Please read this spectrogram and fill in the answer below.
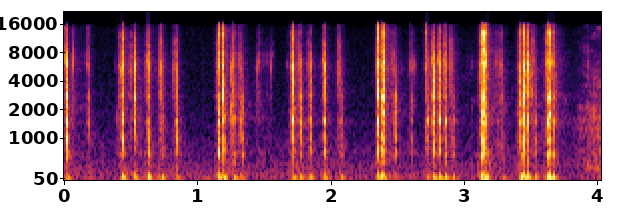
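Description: The mechanical dials, switches and levers of a Fujifilm X100T camera being worked by hand: an irregular run of small, crisp clicks in quick clusters.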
